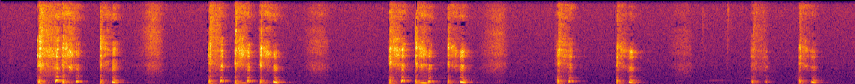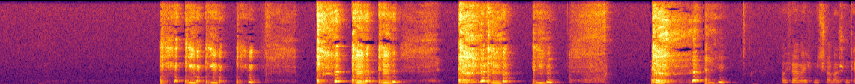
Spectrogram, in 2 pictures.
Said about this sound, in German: Und ja, auf jeden Fall muss ich gerade ziemlich husten. ich habe irgendwas eingefangen, auf jeden Fall aber nicht Corona.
